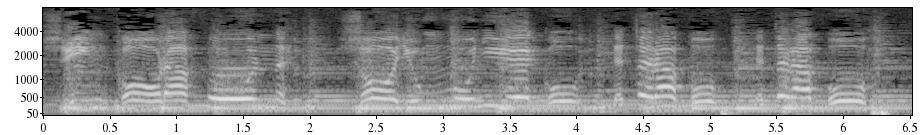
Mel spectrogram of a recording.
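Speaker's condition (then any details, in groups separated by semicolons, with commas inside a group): No condition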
